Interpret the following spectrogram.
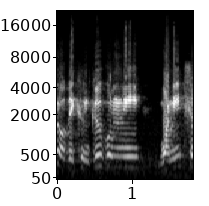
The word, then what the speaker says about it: Juanita: bonnie head juanita it's not a w it's j it's a spanish name people love to tell me how to pronounce my own name in spanish j-u-a-n-i-t-a like anita but ju at the beginning juanita google me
